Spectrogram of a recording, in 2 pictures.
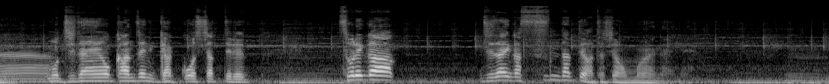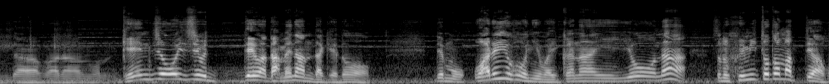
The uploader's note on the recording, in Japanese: パーキング収録。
